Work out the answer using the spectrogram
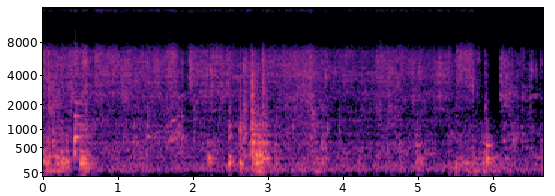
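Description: Black beans sizzling in oil in a wok over a gas flame: a steady frying hiss with a few light knocks.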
